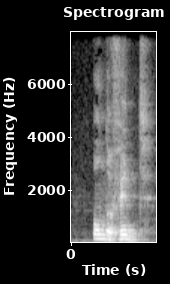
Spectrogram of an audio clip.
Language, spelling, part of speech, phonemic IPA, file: Dutch, ondervindt, verb, /ˌɔndərˈvɪnt/, Nl-ondervindt.ogg
- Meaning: inflection of ondervinden: 1. second/third-person singular present indicative 2. plural imperative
